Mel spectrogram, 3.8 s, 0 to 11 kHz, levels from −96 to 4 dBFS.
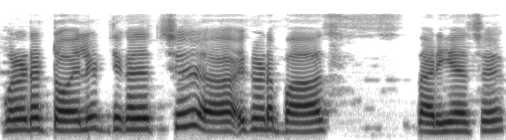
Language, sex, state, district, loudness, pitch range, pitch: Bengali, female, West Bengal, Kolkata, -12 LUFS, 220-270 Hz, 255 Hz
